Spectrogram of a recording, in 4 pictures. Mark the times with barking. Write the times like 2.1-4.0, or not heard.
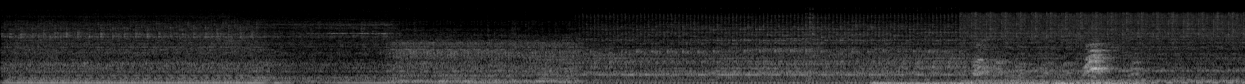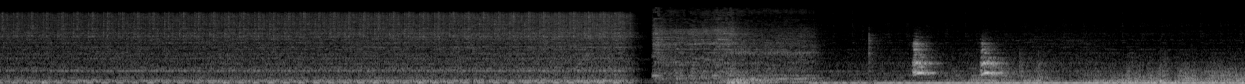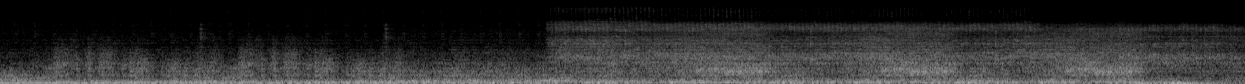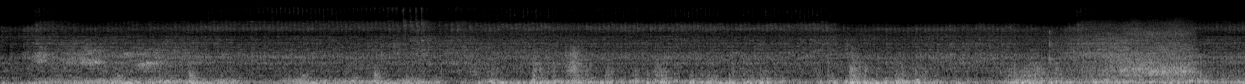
8.8-11.5, 21.1-22.5, 37.6-39.4.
